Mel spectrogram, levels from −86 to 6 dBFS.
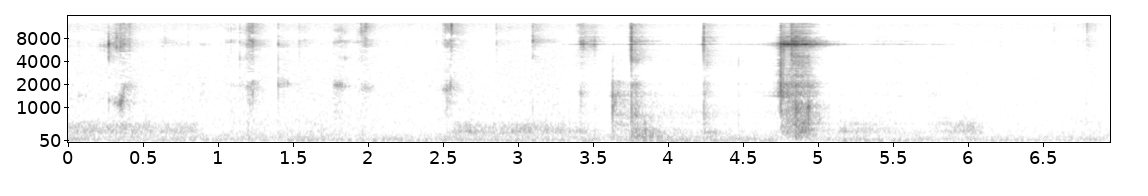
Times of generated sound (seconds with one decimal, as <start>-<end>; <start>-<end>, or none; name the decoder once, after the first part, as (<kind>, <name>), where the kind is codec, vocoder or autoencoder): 3.3-5.9 (codec, SNAC)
